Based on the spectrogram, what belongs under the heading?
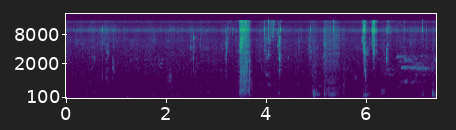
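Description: Close-up eating sounds: chewing with scattered mouth clicks and smacks, and a sharper crunch or smack about three and a half seconds in.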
